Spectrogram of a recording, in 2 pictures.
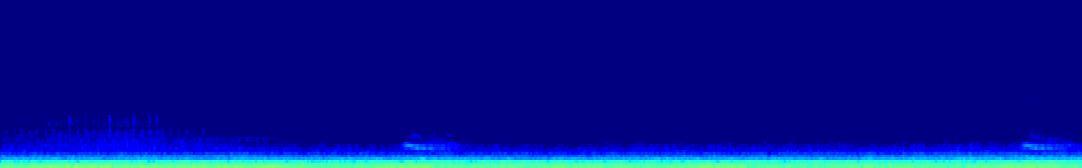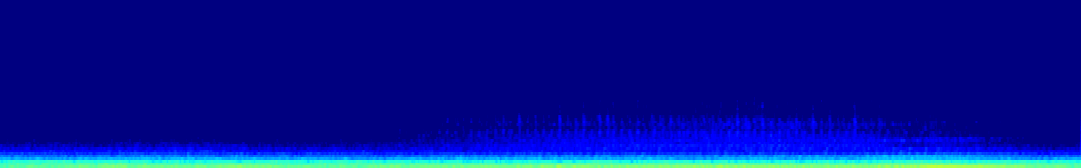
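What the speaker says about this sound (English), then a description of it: "I've got a hybrid truck. That's what it sounds like." A hybrid truck engine in the video game On The Road drones with a steady, low rumble, holding a deep even hum with slight swells in intensity toward the end.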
